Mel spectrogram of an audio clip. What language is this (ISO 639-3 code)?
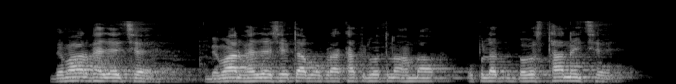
mai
